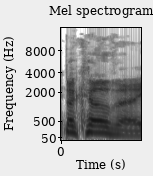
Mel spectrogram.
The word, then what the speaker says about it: Bacova: Bacova? How do you pronounce that? Did I get that right? Bacova, yeah.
